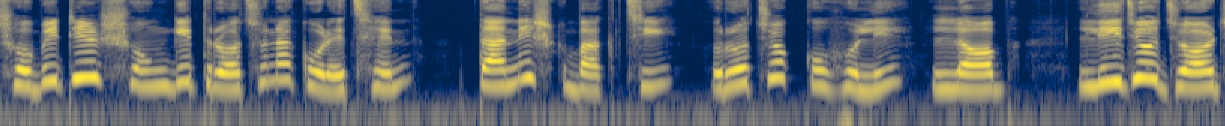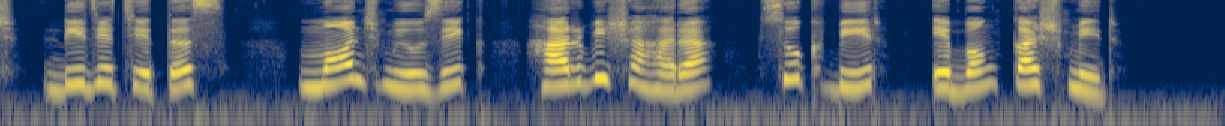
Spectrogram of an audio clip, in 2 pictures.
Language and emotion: Bengali, neutral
